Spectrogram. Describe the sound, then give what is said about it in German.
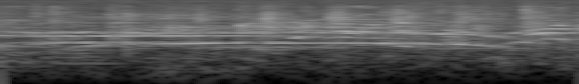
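Audience applause for a departing guest on a German entertainment show: a continuous, even wash of many clapping hands, with faint voices rising through it. “Okay, tschüss, Luis. Applaus für Luis.”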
